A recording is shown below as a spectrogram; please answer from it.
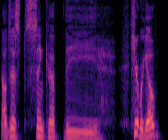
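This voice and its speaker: Man voicing a chipper male hacker, animated, rambling, raised pitch. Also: unhurried, no echo, clean studio sound, close to an everyday voice.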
